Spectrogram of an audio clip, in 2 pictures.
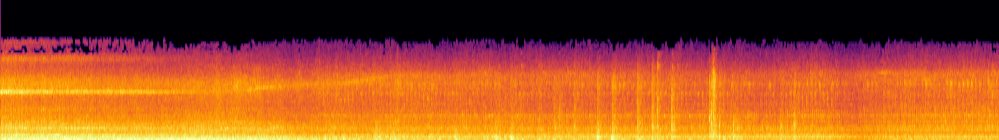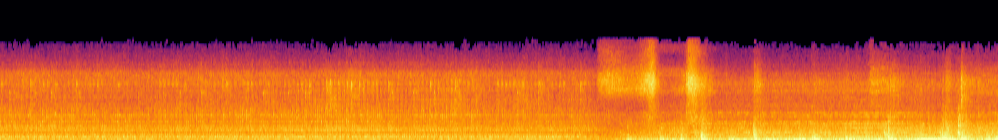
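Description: A passenger train running slowly through a station. Heavy low rumble with a high wheel squeal at the start eases to quieter, steadier running in the middle. About three-quarters through there is a short burst of high hiss, and then it grows louder again.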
